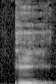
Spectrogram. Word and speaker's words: 一: When read alone or used in counting, E is pronounced with a flat tone. However, when we say 一个人, the tone is a rising tone.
